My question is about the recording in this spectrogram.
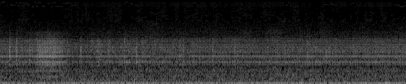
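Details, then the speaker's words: Nordmende Boheme C tube radio on broadcast band after replacing four more capacitors: only steady hiss, static and crashing with no station; it isn't tuning, possibly from rubbing tuning capacitor plates or a bad ground on the rotating part. "still hear all that static and crashing"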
